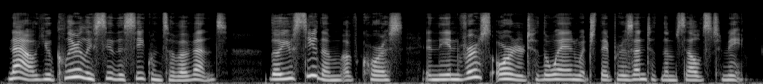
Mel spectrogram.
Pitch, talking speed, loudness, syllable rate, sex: 230 Hz, 220 wpm, -18 LUFS, 5.9 syllables/s, female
